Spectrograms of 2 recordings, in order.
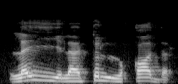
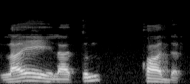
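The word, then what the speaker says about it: ليلة القدر: padahal ini bayi contoh di surah al-qadr Lailatul Qadr bukan lailatul qadar ya tapi Lailatul Qadr bukan Lai tidak ada huruf e kecuali nanti diimalah miring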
